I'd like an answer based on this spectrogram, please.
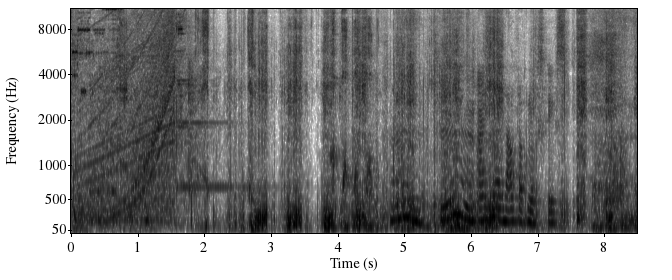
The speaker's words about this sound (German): Ein sehr lauter Glückskeks. Verdammt laut.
